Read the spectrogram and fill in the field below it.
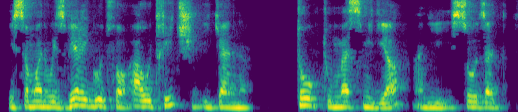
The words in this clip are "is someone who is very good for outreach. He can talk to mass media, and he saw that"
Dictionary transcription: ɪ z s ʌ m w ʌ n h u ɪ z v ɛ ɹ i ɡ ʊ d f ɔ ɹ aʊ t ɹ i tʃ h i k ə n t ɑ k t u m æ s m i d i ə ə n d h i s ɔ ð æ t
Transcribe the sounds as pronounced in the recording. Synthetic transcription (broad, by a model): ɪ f s ʌ m w ʌ n h u ɪ z v ɛ ɹ i ɡ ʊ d f ɔ ɹ aʊ t ɹ i tʃ h i k ə n t ɑ k t u m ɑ s m i d i ə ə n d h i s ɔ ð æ t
